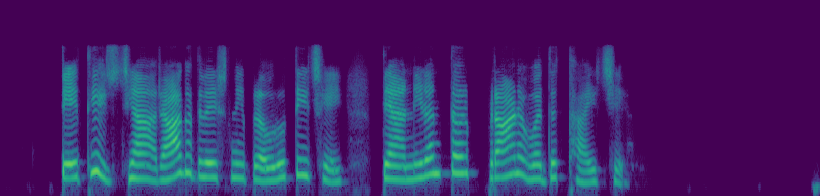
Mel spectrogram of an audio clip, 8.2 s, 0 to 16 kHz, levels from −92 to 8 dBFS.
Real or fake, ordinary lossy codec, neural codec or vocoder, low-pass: fake; none; codec, 16 kHz, 2 kbps, X-Codec, HuBERT features, trained on general audio; 7.2 kHz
